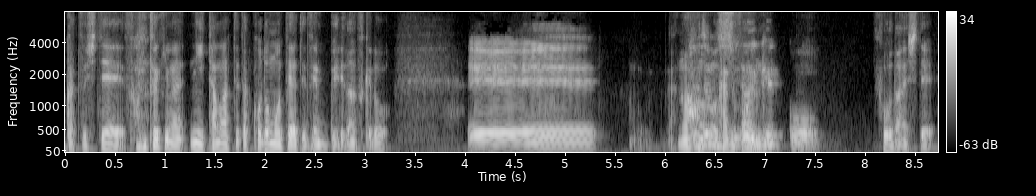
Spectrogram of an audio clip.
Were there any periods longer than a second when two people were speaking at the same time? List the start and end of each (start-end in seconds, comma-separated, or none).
6.3-7.5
